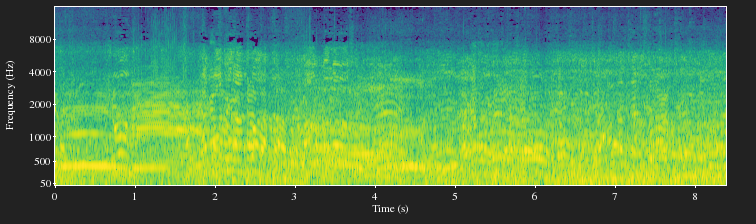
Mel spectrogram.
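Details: A Sahiwal bull calf at the Raniganj livestock market in Dinajpur, Bangladesh, 6 June 2024, lowing in short, level moos, with constant market din, chatter and engine-like rumble behind.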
